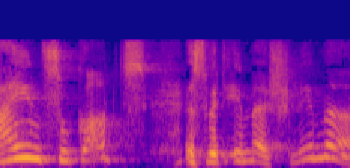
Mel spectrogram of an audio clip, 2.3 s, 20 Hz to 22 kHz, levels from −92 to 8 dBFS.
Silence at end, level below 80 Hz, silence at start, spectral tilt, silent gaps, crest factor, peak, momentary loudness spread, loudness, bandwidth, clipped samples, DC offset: 0 s; -70 dBFS; 0 s; -4 dB/octave; none; 16 dB; -8 dBFS; 11 LU; -25 LUFS; 8.2 kHz; under 0.1%; under 0.1%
